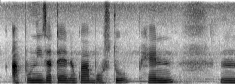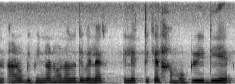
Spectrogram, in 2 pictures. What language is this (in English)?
Assamese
